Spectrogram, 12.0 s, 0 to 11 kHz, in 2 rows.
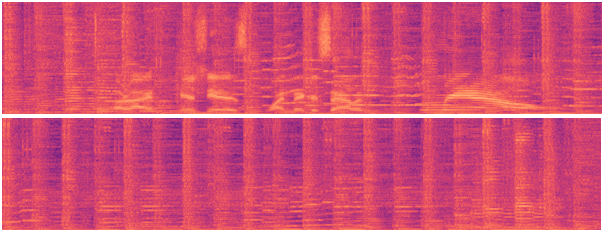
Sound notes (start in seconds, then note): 5.1 exclaims; 6.3 elegant music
